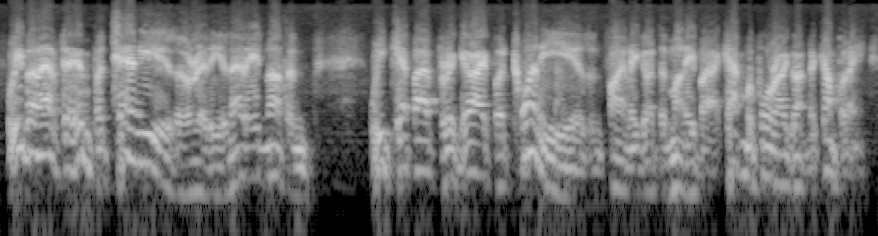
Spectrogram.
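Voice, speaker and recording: A man's voice: medium pitch, natural voice. A man acting in a radio drama as a smug, dogged insurance detective with slangy, insinuating tough talk. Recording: muffled old radio recording.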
